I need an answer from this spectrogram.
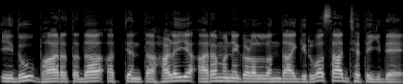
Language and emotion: Kannada, neutral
